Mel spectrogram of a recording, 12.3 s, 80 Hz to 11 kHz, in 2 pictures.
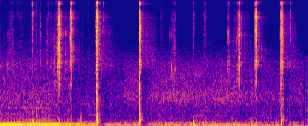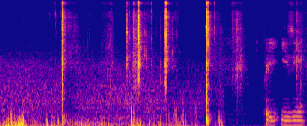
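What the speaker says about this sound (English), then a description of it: "Just slide the magazine in, hit the release, and we're good to go." Beretta M92A1 CO2 airsoft pistol being handled: a magazine slides in, then sharp metallic clicks and snaps from the slide release and other handling, scattered irregularly across the clip, close and crisp, with a faint hum early on.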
